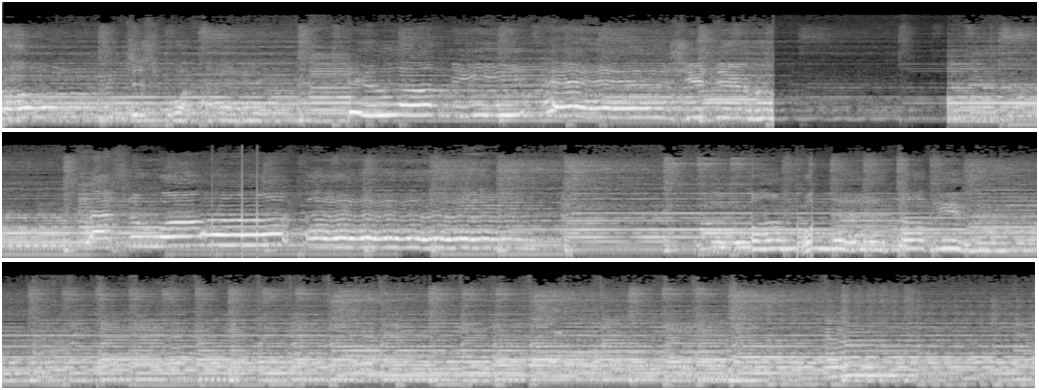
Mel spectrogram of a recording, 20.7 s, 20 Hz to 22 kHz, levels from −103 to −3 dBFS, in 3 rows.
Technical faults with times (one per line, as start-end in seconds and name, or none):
5.14-6.30 one channel inverted
8.30-8.60 chunks out of order
11.90-12.30 chunks out of order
